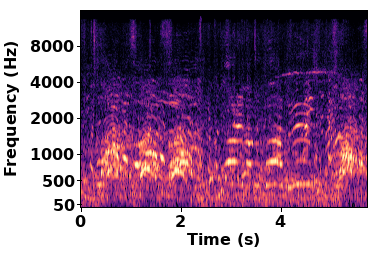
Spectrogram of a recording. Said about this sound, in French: Et justement, les nationalistes étaient environ 10 000 dimanche entre discours de chefs et concerts sur les places et dans les rues de Kiev à crier leur slogan à la gloire de l'Ukraine.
